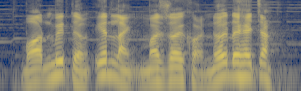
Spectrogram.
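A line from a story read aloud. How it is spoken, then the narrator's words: Cold sneering question. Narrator (Vietnamese): quái phổ cười nhạt hỏi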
